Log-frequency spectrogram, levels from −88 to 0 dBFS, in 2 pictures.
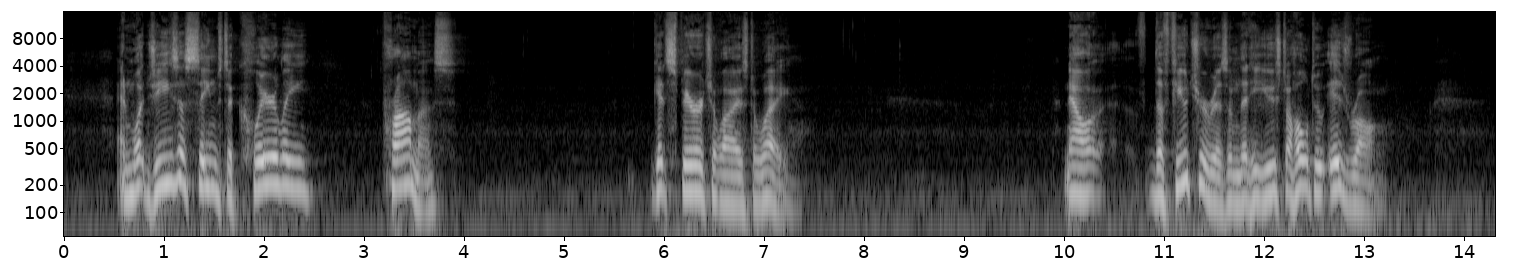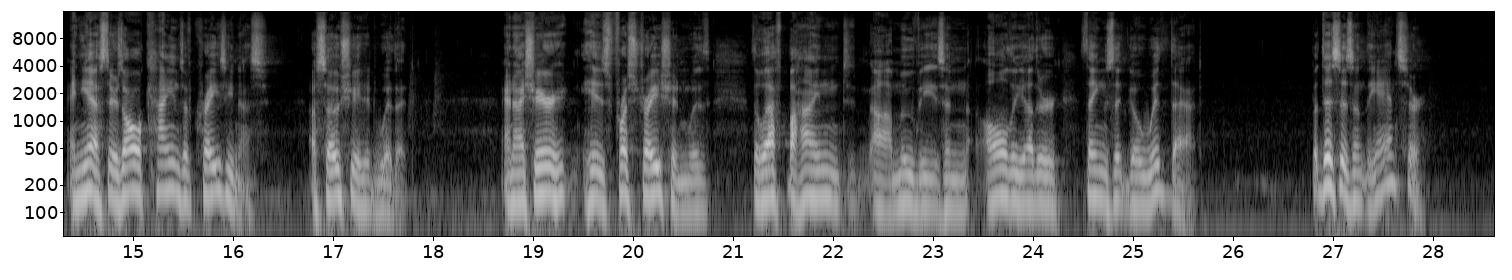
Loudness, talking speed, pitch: -29 LUFS, 115 wpm, 125 Hz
